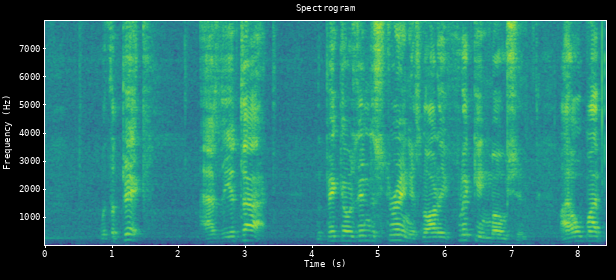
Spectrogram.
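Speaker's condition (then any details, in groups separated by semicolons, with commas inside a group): No condition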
